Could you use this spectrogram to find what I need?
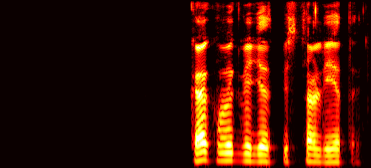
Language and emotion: Russian, neutral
